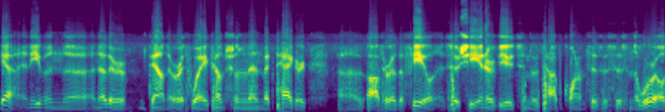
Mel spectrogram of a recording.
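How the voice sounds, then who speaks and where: A man speaks with a very deep, low pitch and fairly even intonation at a moderate pace. Noticeable background noise is present. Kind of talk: interview answer.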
